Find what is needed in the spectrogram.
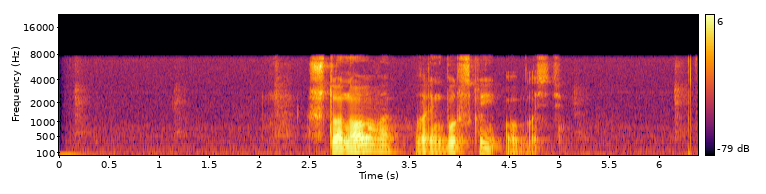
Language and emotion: Russian, neutral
